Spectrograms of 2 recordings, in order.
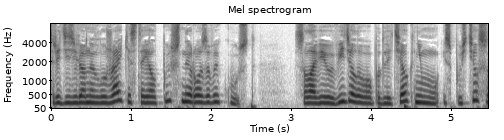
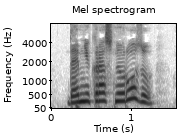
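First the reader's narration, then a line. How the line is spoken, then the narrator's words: Exclaiming. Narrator (Russian): воскликнул он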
